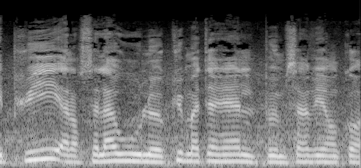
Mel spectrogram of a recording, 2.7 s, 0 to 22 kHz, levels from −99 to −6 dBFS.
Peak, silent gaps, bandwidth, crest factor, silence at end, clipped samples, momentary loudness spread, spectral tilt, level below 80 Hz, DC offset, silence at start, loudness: -2 dBFS; none; 12.5 kHz; 14 dB; 0 s; under 0.1%; 4 LU; -6 dB/octave; -46 dBFS; under 0.1%; 0 s; -18 LUFS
